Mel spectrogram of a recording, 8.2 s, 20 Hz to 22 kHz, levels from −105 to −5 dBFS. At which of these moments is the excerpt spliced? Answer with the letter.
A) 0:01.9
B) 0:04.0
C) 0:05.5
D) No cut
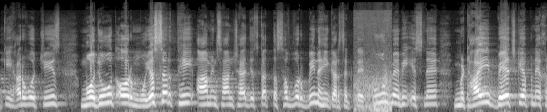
C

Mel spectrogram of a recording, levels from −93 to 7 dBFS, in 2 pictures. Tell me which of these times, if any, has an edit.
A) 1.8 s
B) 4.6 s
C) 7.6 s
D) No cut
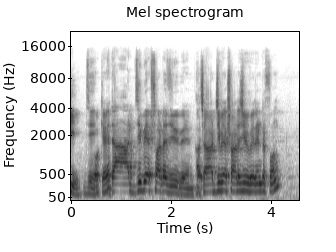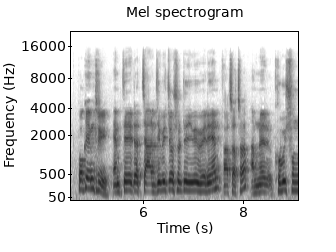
B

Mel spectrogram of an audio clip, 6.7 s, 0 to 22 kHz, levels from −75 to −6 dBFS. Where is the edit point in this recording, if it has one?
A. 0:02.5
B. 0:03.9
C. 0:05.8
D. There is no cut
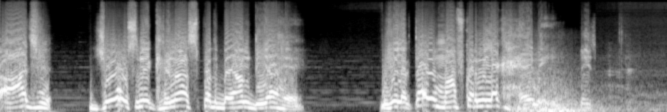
C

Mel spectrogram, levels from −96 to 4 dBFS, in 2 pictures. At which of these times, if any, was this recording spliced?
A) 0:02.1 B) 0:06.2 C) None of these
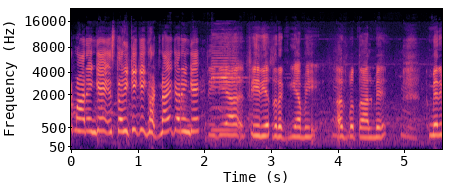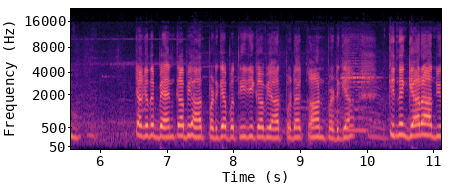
A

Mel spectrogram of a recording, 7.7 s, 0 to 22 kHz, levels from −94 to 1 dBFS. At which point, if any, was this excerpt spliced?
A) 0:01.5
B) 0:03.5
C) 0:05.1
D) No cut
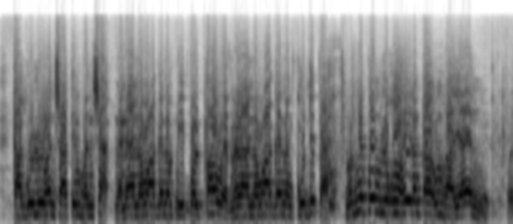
C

